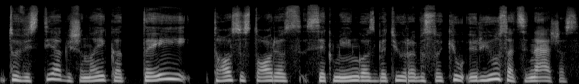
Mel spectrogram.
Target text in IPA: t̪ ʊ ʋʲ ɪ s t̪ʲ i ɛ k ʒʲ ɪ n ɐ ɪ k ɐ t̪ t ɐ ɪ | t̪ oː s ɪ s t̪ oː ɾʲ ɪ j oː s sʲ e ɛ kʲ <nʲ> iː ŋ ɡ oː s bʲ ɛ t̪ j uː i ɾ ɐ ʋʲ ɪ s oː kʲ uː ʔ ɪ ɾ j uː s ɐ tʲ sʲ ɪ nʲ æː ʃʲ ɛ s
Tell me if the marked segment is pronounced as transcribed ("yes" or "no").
no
